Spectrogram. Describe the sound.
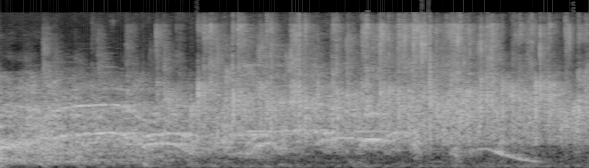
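An audience applauds to welcome the CDC players onto the stage, with dense, steady clapping that holds at an even level throughout.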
